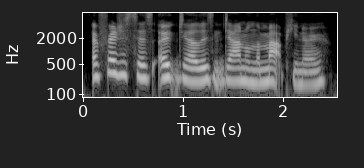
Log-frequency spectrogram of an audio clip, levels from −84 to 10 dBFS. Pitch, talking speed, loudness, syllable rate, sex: 220 Hz, 235 wpm, -20 LUFS, 6.2 syllables/s, female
